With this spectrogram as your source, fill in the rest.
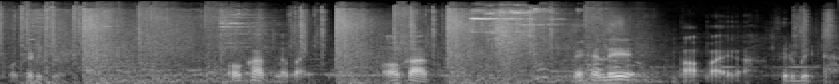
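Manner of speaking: slow, whispered taunt. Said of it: "मैंने उसे बोला कि".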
